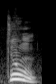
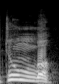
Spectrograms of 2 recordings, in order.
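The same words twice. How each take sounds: First: No B sound is heard at the end. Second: A B sound is heard at the end. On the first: The speaker calls it right. "It is tomb. It is silent" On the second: The speaker calls it wrong. "you don't say tomb"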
